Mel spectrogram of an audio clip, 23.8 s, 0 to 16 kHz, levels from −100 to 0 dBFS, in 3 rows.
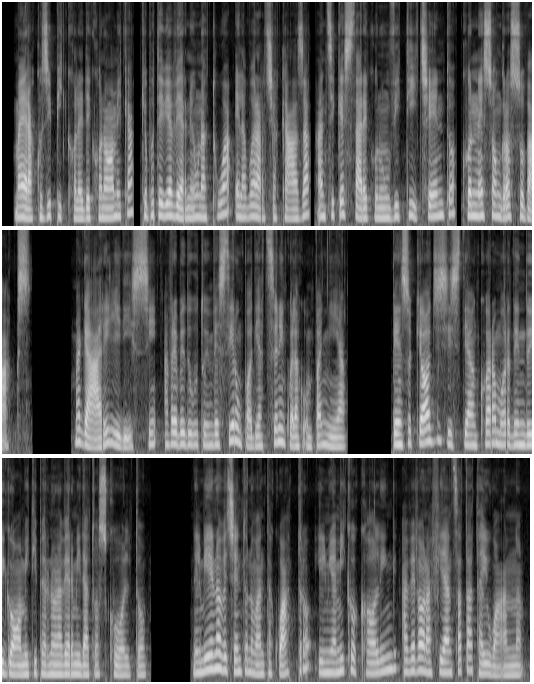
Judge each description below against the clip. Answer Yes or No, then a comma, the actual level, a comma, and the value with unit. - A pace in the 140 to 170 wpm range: Yes, average, 160 wpm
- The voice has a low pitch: No, medium, 170 Hz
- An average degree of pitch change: Yes, average, 3.5 semitones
